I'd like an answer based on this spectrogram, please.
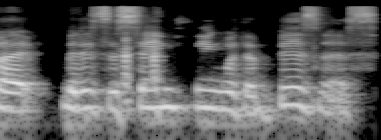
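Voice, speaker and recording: Somewhat breathy, a woman talks at a fairly quick pace. Her pitch sits fairly high. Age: 60s. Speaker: retired army officer, memorial president. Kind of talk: podcast interview. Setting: live streamed video podcast.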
